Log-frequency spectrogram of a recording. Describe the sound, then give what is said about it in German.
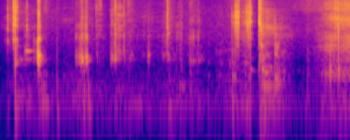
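A beer bottle is tapped on top several times with sharp, irregular clinks and clicks, followed by a louder burst as it is opened and a rising fizzy hiss at the end. No voices. “Erstmal Bier auf, Moment. Das ist wichtig, mit dem Draufklopfen habe ich gehört.”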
